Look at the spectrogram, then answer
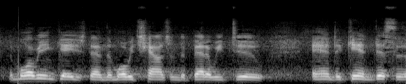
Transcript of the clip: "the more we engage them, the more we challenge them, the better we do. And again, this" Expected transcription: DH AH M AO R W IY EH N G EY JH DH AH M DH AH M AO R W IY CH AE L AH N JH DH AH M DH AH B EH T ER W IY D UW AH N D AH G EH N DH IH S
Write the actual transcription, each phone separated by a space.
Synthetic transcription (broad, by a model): DH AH M AO R W IY EH N G EY JH DH AH M DH AH M AO R W IY CH AE L AH N JH DH AH M DH AH B EH T ER W IY D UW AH N AH G EH N DH IH S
